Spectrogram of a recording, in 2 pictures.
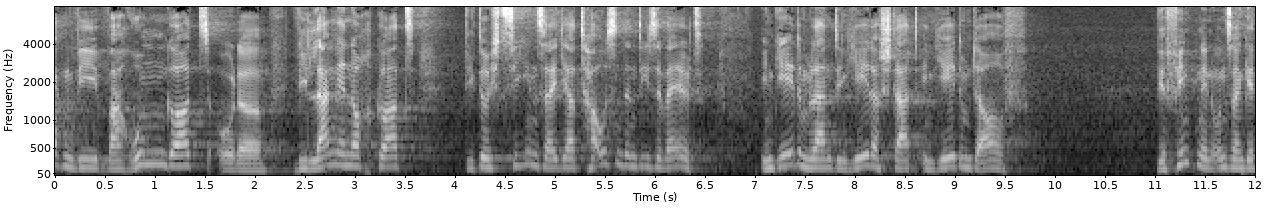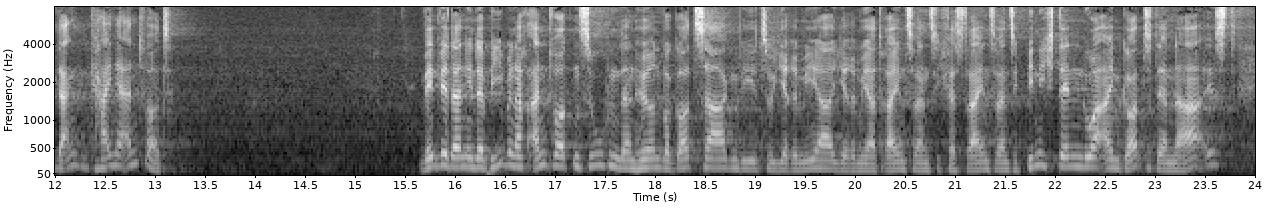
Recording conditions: large echoing room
